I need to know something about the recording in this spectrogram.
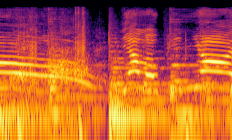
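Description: Children's cartoon background music under a high, falling, wordless vocal sound from an animated character, followed about a second later by a short wavering one.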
